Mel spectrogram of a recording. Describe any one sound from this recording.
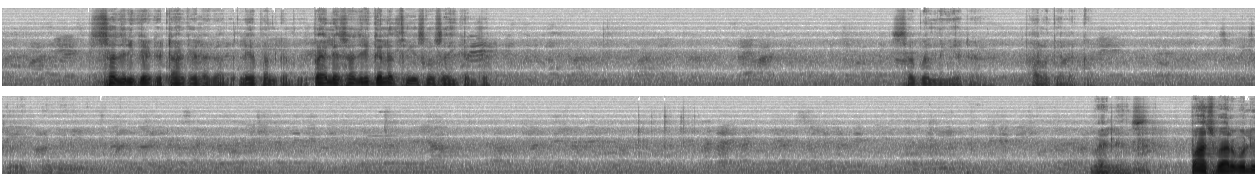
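A man speaks slowly and calmly into a microphone, in bursts with long pauses.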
